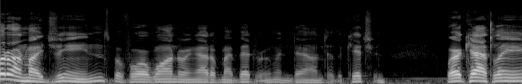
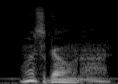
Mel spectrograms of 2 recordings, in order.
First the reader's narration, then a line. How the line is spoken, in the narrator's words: murmured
